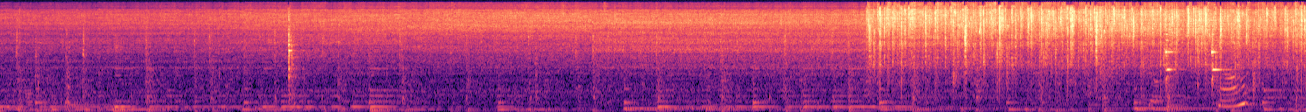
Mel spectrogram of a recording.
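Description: Iraqi basterma sausage sizzles and fries in its own released oil in a pan, a steady low crackle that grows brighter and louder toward the end, with no voices.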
